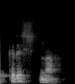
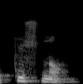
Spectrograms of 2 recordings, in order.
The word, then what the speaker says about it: कृष्ण: का ज्ञान होना चाहिए कृष्णा ऐसा उच्चारण होता है क क संस्कृत में कृ होता है रकार होता है कृष्णा न भी नहीं ण श और ण ऐसा होता है व आपकी जिवा जो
